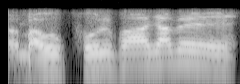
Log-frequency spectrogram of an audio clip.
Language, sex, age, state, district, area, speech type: Bengali, male, 60+, West Bengal, Hooghly, rural, conversation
